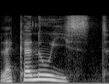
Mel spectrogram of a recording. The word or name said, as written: canoeist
